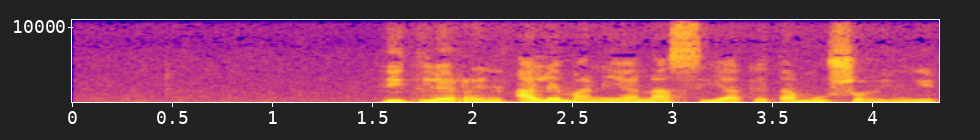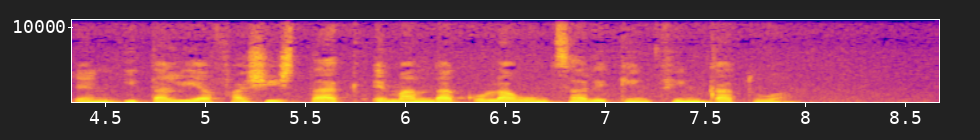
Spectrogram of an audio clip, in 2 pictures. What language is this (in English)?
Basque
